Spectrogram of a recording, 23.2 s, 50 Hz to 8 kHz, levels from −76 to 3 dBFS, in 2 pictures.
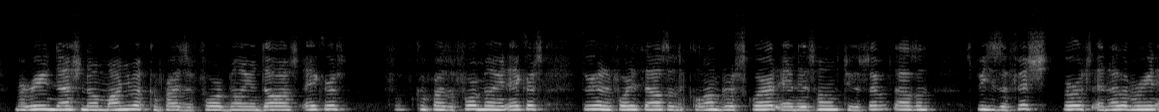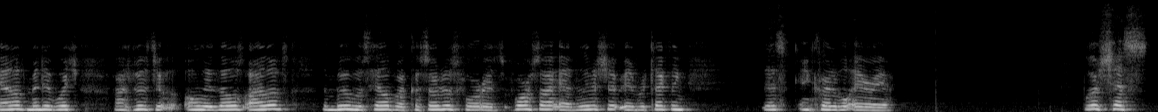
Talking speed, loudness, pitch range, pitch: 150 wpm, -22 LUFS, 240-265 Hz, 255 Hz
